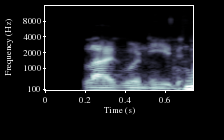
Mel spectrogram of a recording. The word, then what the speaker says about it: Lagunitas: Lagunitas, right? Lagunitas. – Yeah. – See, I think I was definitely pronouncing it incorrectly previously.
